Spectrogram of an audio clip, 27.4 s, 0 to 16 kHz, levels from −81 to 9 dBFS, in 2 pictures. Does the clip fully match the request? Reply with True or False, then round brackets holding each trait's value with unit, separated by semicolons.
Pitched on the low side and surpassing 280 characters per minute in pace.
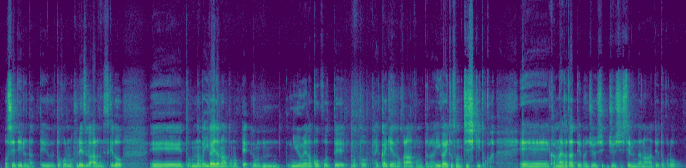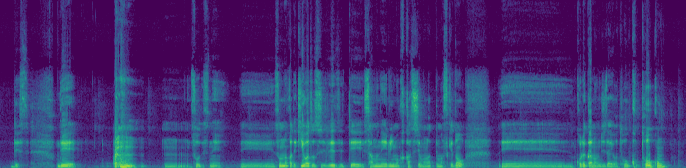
True (100 Hz; 350 characters per minute)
